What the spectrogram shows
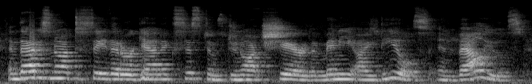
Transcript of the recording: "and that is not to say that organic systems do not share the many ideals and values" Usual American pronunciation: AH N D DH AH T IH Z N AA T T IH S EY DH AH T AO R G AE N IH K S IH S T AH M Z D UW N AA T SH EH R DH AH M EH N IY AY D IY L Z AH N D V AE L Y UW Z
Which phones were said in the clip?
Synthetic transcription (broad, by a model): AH N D DH AH T IH Z N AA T T IH S EY DH AH T AO R G AE N IH K S IH S T AH M Z D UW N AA T SH EH R DH AH M EH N IY AY D IY L Z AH N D V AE L Y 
